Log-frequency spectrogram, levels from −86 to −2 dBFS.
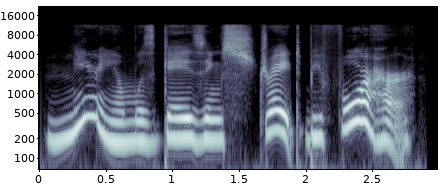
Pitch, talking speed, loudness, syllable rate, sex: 230 Hz, 120 wpm, -17 LUFS, 3.6 syllables/s, female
